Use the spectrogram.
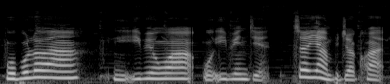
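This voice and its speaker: A woman's voice: high-pitched, moderate pace, faint music behind, lightly acted. A female performer playing a little girl, an eager and plain-spoken younger sister in a children's radio drama. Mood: protesting.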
